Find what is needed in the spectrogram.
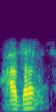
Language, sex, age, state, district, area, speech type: Odia, male, 45-60, Odisha, Sambalpur, rural, conversation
